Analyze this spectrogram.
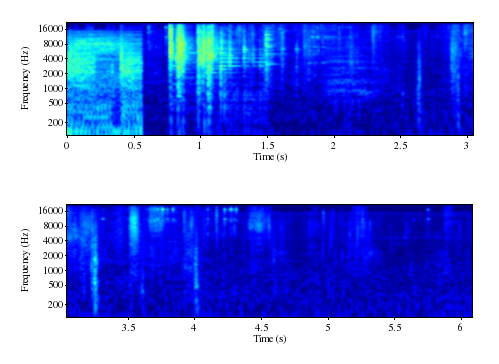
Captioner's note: weapon clatters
